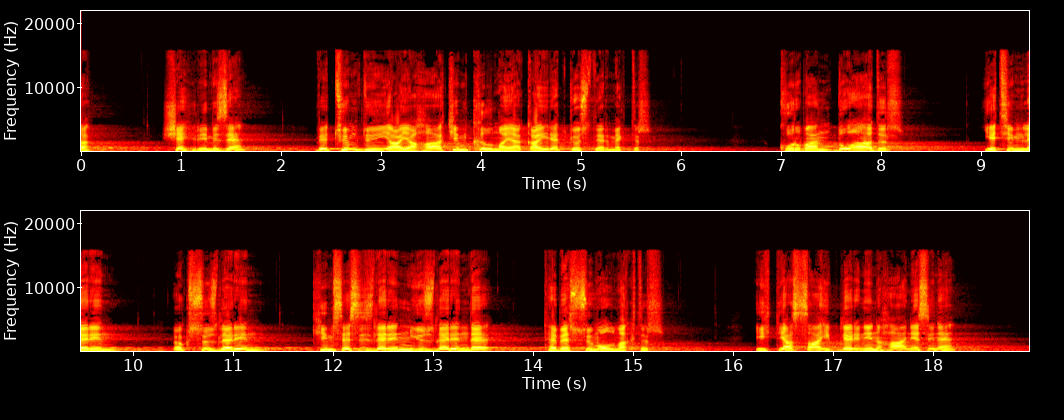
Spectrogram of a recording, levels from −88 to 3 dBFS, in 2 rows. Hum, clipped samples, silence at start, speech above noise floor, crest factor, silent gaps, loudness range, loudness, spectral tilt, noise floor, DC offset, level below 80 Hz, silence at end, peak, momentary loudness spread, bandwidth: none; under 0.1%; 0 s; 44 dB; 16 dB; none; 3 LU; -17 LUFS; -4 dB/octave; -61 dBFS; under 0.1%; -60 dBFS; 0.55 s; -2 dBFS; 13 LU; 16 kHz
